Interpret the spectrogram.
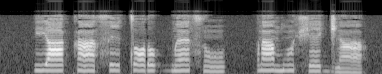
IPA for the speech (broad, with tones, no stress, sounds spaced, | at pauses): j a˦ k ã˦ s i˦ t ɔ˦ ɾ o˦ ɡ͡b ɛ̃˦ s ũ˧ | ɾ ã˦ b ũ˦˨ ʃ e˧ d͡ʒ ã˨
